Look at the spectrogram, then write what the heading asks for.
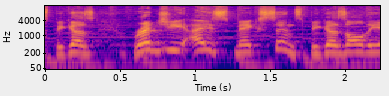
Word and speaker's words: Regice: regice regice so apparently we're supposed to pronounce it for the vowels that are there and not insert any extra letters because Reggie ice makes sense because all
